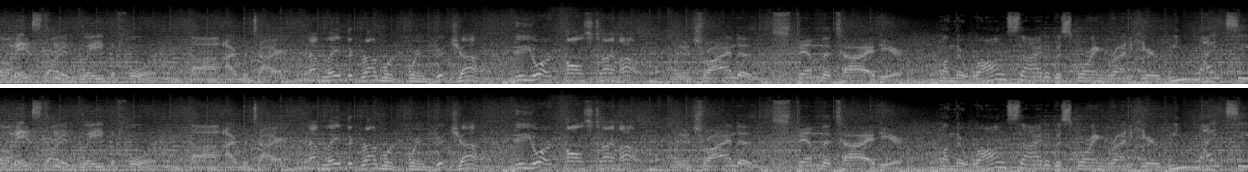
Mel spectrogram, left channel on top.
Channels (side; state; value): both; identical; correlation 1.00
